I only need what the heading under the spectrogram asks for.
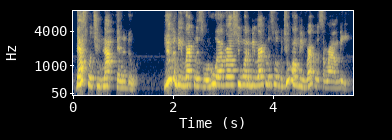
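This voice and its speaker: A woman's voice: fairly high pitch, fast, fairly bright tone. A woman in her late thirties giving blunt, sassy celebrity gossip commentary in a rambling rant. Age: 30s.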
